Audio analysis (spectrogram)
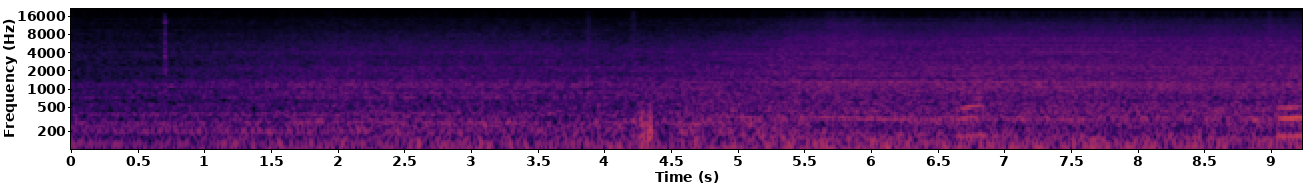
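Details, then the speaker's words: Volvo XC90 blower fan after replacement with a used unit from a 2006 S60: smooth, steady whoosh over engine idle, no chirp at low fan speed that the old blower made. "okay now i'm testing the fan i'm not hearing any chirp chirp sound usually i could hear it at the lower"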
